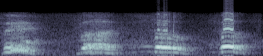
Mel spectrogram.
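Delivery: loud giant chant; giant roar. Acted. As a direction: boom it out loud. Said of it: "and he goes".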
